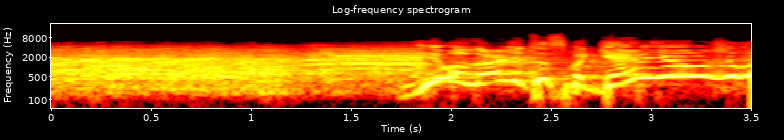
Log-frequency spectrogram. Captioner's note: audience laughing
